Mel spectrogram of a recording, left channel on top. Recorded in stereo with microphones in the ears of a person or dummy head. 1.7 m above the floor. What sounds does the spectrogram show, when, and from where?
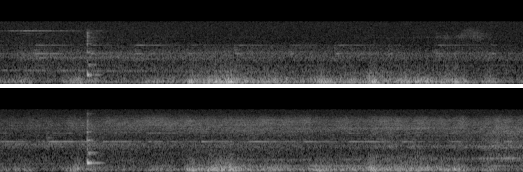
0.9 s a cowbell: 30° right (ahead or behind)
